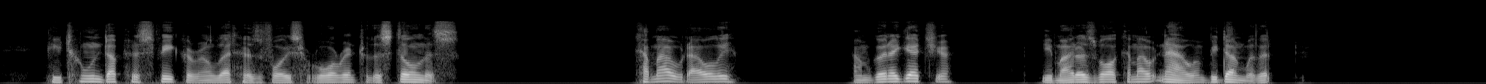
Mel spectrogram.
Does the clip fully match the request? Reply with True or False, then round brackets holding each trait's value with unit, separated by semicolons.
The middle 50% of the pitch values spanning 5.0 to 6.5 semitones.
False (3.5 semitones)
